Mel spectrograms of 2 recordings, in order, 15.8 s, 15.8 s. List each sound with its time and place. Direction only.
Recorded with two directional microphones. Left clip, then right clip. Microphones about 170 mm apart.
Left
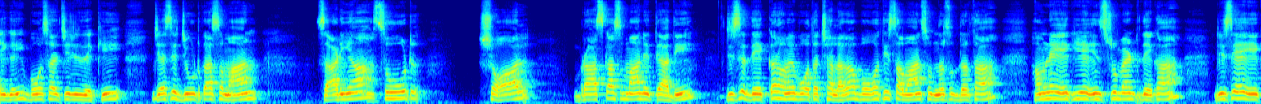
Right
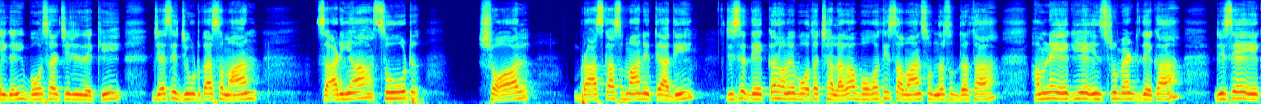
0.0 s speech: 50° right (ahead or behind)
